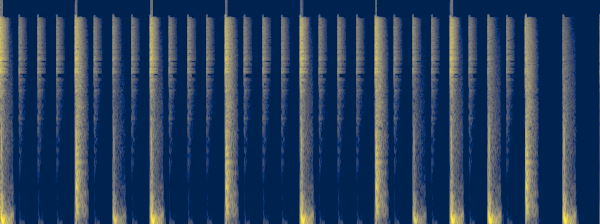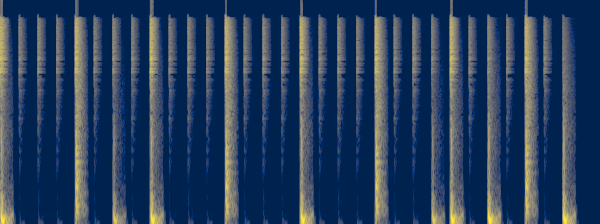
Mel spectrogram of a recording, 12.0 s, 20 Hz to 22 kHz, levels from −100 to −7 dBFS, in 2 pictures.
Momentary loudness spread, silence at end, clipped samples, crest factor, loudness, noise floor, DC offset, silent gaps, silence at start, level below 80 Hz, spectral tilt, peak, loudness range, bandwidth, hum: 20 LU; 0.3 s; under 0.1%; 20 dB; -18 LUFS; -41 dBFS; under 0.1%; none; 0 s; -28 dBFS; -3.5 dB/octave; 0 dBFS; 1 LU; 17 kHz; none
